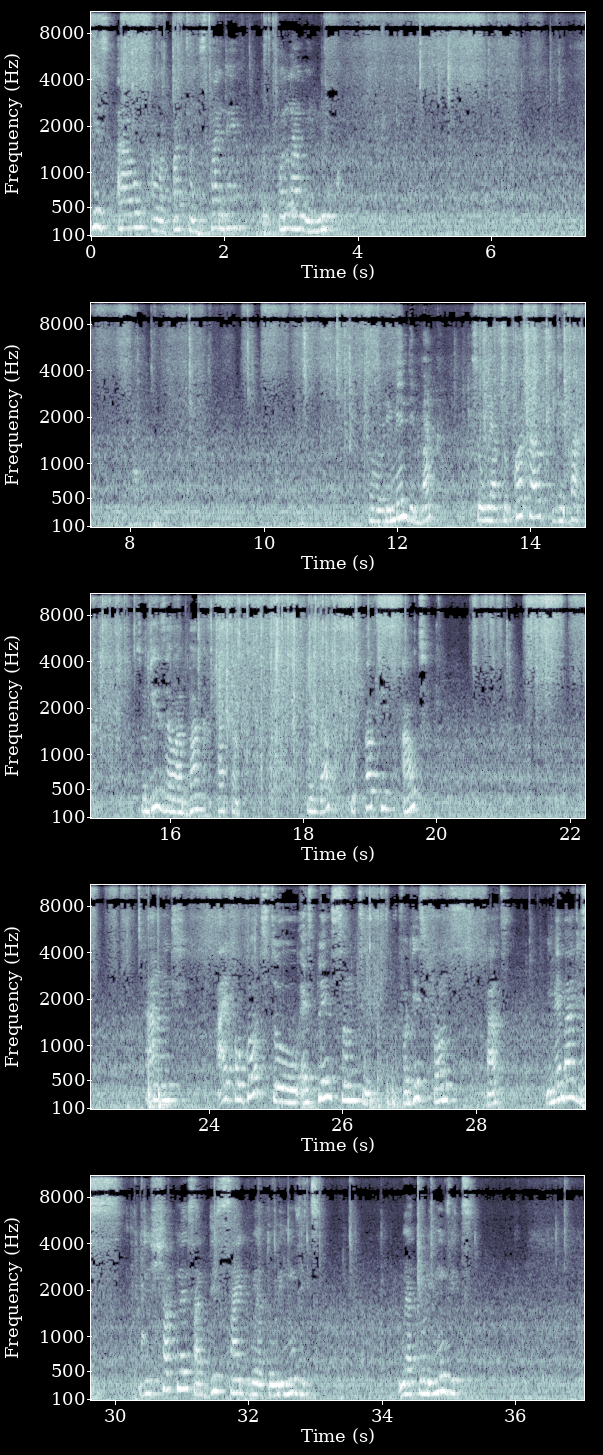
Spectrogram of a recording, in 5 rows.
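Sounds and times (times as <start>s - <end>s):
paper rustling: 3.6s - 12.1s, 12.9s - 19.6s.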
